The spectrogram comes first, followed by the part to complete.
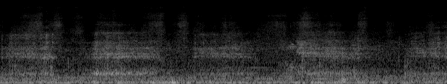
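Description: Soft breathing close to the microphone over a low steady hum, with a few faint breathy puffs.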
